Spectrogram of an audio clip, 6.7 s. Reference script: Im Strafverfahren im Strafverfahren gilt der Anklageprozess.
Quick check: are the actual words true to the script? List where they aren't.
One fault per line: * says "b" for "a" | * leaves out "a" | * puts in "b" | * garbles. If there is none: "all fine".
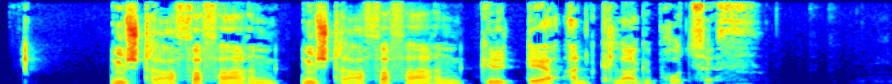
all fine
